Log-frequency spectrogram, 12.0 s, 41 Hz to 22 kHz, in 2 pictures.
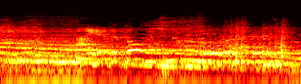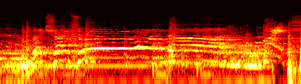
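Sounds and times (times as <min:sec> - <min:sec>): man singing a long note: 0:00.0 - 0:05.8
live band playing: 0:00.0 - 0:12.0.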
